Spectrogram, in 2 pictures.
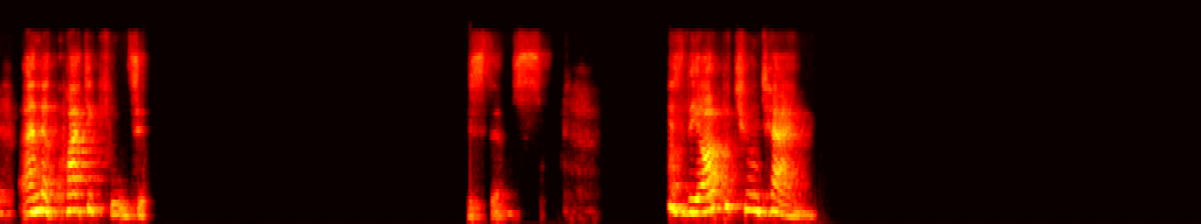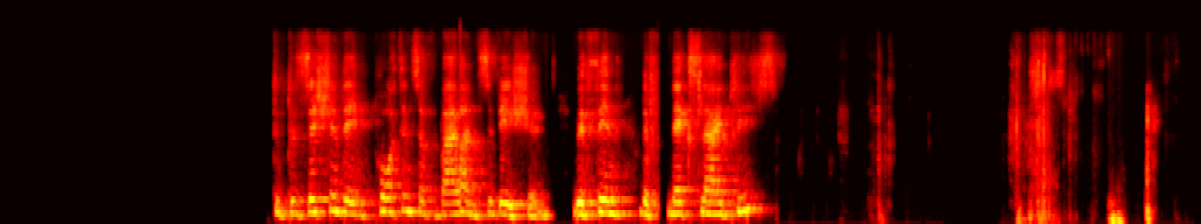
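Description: A woman speaks calmly over an online call, with long pauses.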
